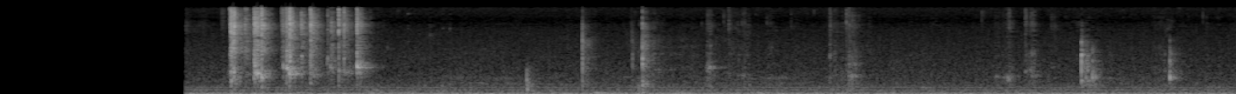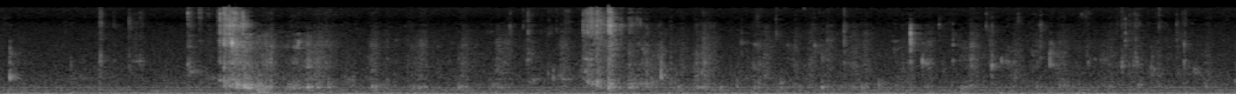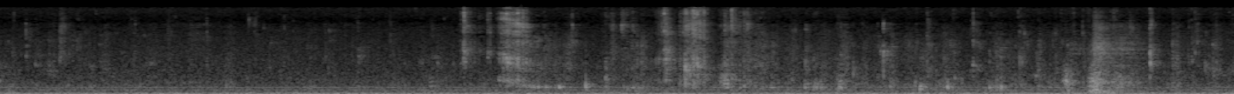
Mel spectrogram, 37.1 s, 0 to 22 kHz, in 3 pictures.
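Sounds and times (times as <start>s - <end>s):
crisp shells crunching: 2.3s - 3.8s, 29.3s - 32.9s
faint chewing clicks: 13.3s - 35.6s.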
